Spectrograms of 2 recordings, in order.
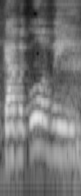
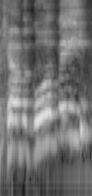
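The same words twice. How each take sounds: First: Put-on slow Boston accent, falling; Boston accent, flat statement. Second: Put-on slow, high Boston accent question. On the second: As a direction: drawl the Boston question slowly. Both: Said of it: "the worst Boston accent".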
